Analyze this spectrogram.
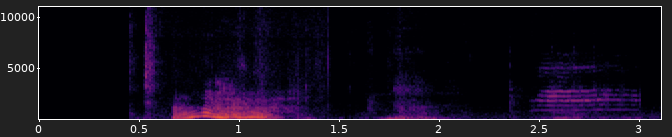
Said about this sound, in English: Oh, cat. There we go.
